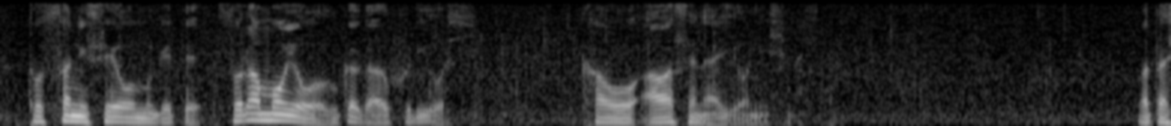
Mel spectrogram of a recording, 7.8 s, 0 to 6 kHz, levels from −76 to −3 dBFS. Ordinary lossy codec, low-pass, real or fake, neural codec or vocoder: none; 5.4 kHz; real; none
